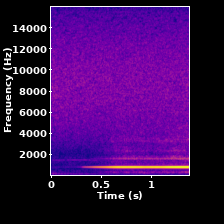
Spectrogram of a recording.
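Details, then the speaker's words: Tube radio during RF alignment with dummy load and modulation on: clean steady pure test tone fades in and holds at one pitch, received exactly on the tuned 6.1 MHz frequency. "oh that is exactly on 6.1 exactly I couldn't make it closer"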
